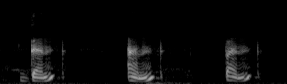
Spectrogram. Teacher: अनुस्वार, इसे वर्णमाला में अ के ऊपर बिंदु लगाकर अंग के रूप में दिखाया जाता है। इसमें पहले स्वर का उच्चारण होता है और बाद में नासिक्य ध्वनि का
